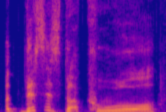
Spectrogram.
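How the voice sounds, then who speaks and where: A man speaking as a podcast guest in a casual interview, animated and jokey, with slangy, self-deprecating talk. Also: medium pitch, slow pace, dry recording, studio quality. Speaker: podcast guest, audio roleplay creator.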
